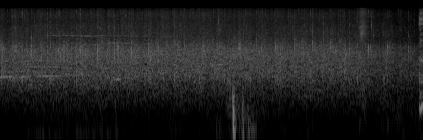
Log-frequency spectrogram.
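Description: Large audience applauding steadily, dying down near the end, with one brief low thump about halfway through.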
